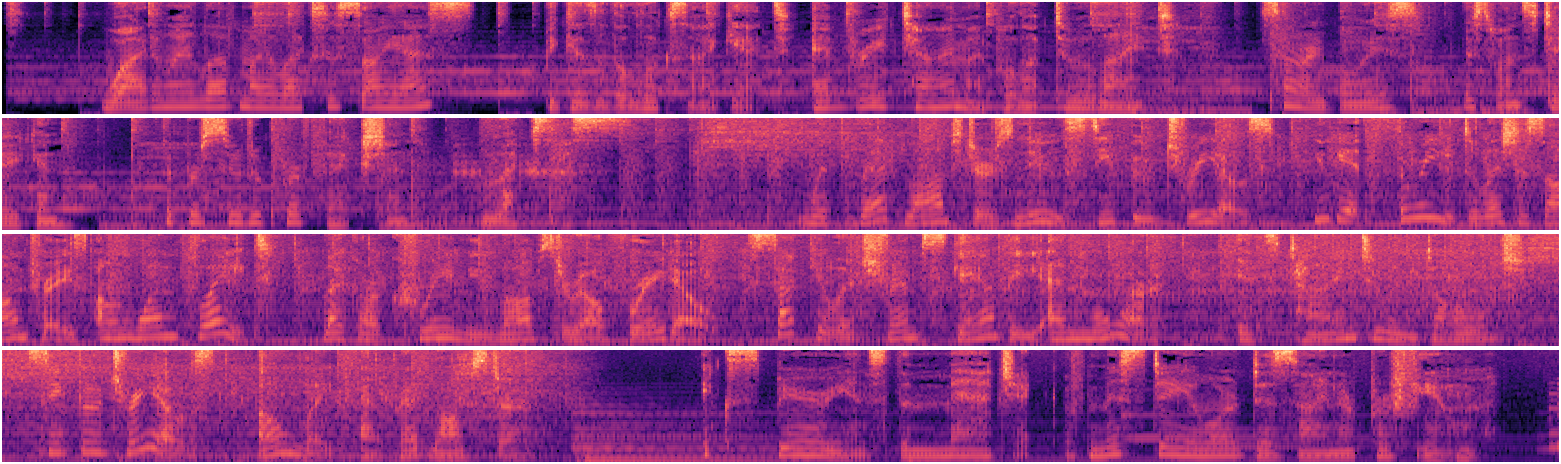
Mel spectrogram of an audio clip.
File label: Commercial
